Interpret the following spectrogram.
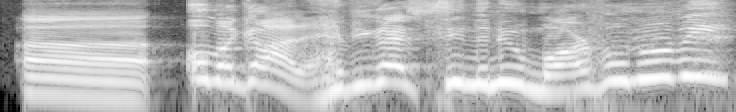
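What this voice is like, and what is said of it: Impression of a friend. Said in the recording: “I'll impersonate Cody ... if I was going to do Cody, I would be like”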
